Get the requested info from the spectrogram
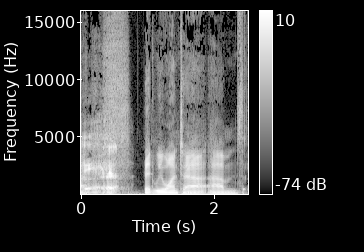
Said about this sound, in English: smelly burps.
